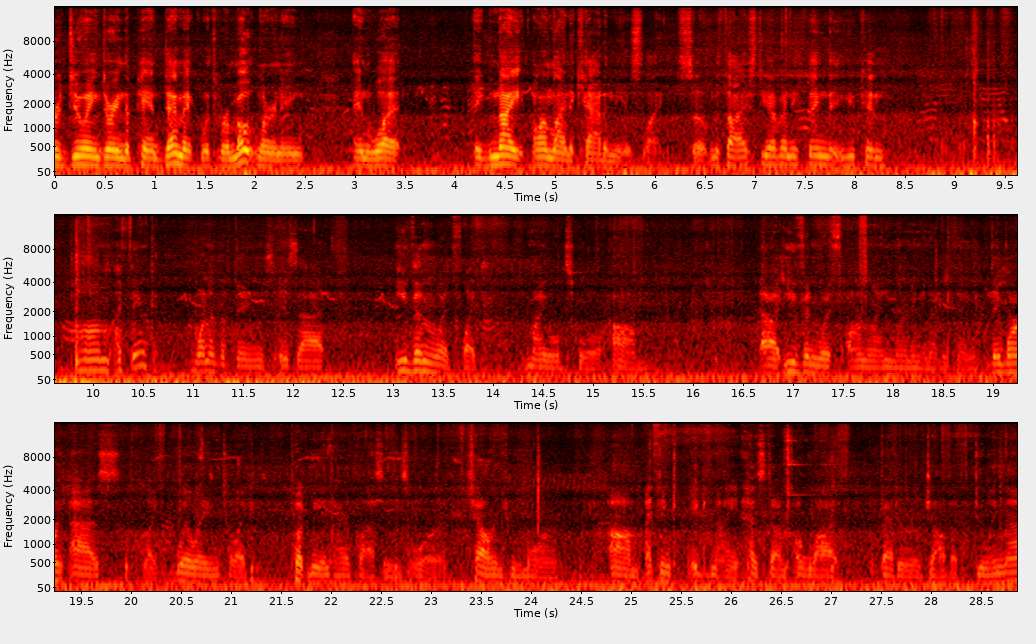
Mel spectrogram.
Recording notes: We recorded outside so the audio quality will not be what we're used to.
